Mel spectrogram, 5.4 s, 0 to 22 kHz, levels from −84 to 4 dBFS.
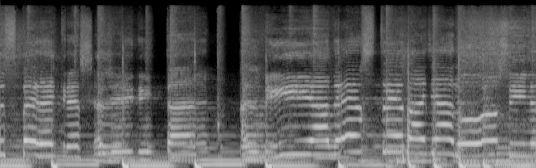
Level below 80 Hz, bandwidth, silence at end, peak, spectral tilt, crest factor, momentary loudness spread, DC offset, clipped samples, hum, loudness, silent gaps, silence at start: -24 dBFS; 19.5 kHz; 0 s; -6 dBFS; -4.5 dB/octave; 12 dB; 4 LU; under 0.1%; under 0.1%; none; -19 LUFS; none; 0 s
